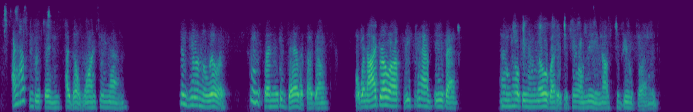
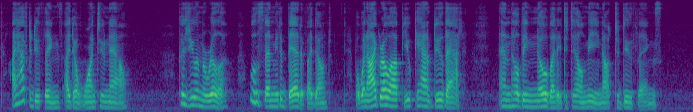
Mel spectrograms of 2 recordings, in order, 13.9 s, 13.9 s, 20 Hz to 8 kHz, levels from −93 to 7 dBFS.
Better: second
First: noise reduction (neural mask model Resemble Enhance denoiser)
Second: none

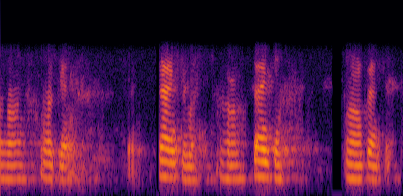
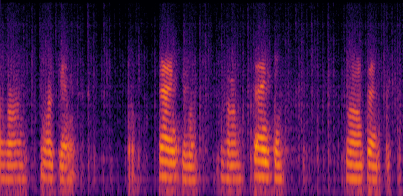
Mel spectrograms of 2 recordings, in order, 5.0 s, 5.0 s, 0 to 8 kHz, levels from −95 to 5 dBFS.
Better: first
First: none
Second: noise reduction (neural mask model RNNoise)

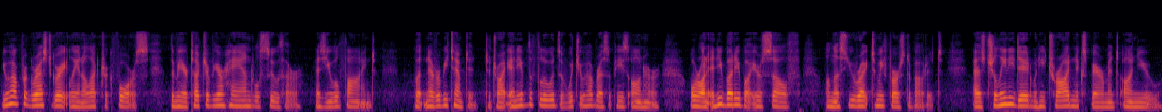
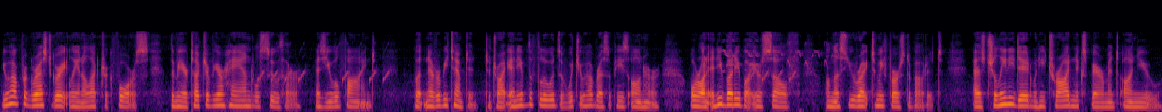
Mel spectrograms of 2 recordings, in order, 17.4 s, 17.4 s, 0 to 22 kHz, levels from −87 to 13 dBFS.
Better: first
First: none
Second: background sound (Bird + Car); 20 dB below the speech

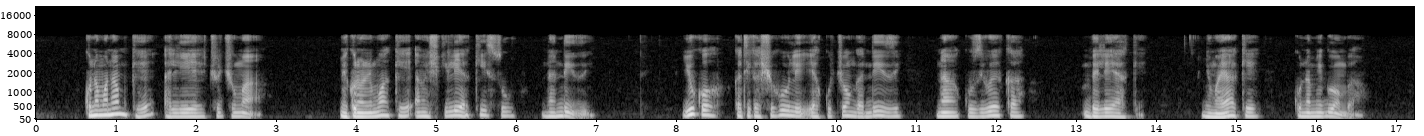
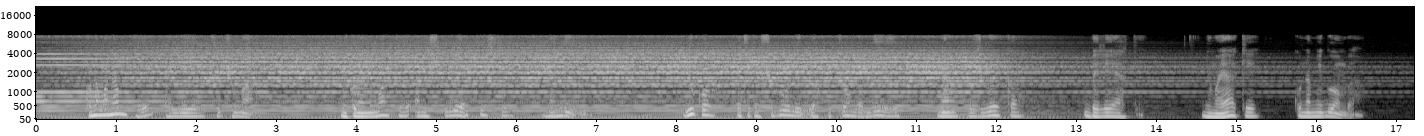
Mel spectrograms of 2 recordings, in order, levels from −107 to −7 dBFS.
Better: first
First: none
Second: background sound (Musical instrument); 3 dB above the speech

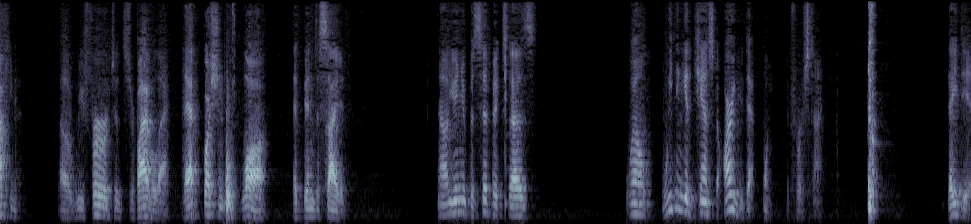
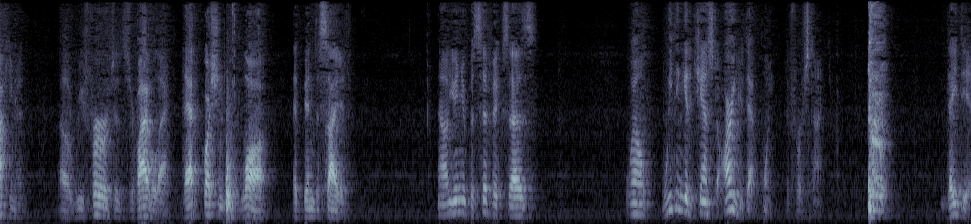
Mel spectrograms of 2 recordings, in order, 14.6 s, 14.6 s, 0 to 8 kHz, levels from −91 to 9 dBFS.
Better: second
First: noise reduction (neural mask model RNNoise)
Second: none

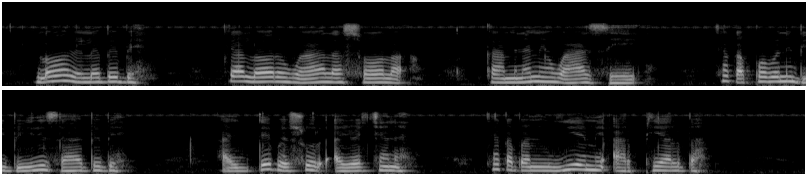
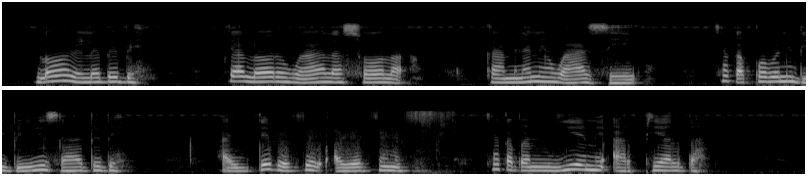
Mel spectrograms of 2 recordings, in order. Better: first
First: none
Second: noise reduction (neural separator model SepFormer DNS4)

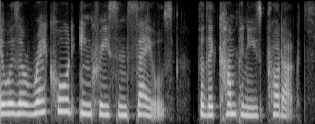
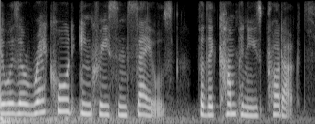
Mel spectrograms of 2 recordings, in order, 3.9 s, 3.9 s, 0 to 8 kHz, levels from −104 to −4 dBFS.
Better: first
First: none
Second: background sound (Boom); 12 dB below the speech

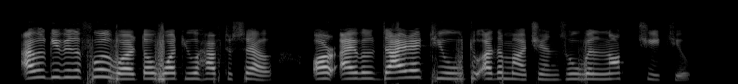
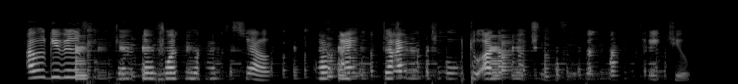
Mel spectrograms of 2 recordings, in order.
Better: first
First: none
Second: noise reduction (neural mask model DeepFilterNet 3)

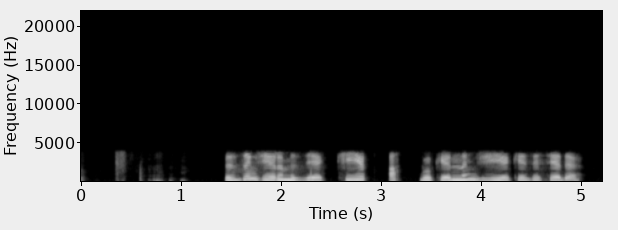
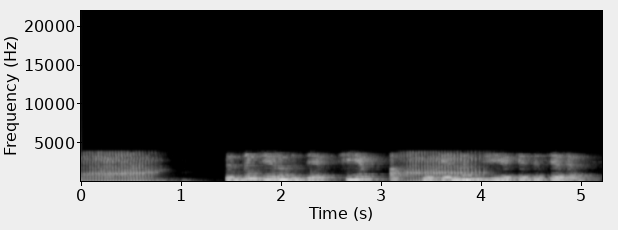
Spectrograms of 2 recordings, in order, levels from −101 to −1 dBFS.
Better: first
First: none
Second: background sound (Breathing); 17 dB below the speech // room echo; dies away in 0.9 s

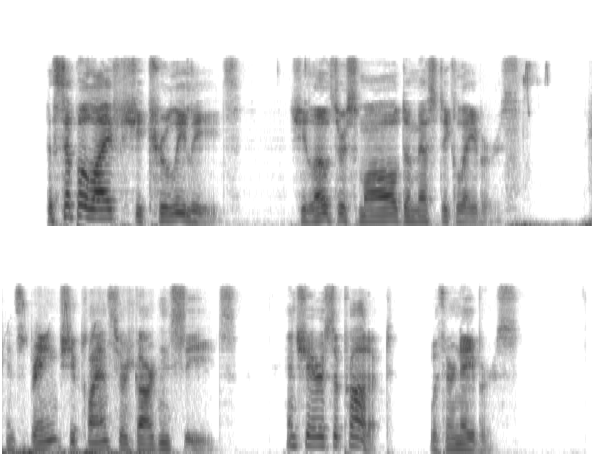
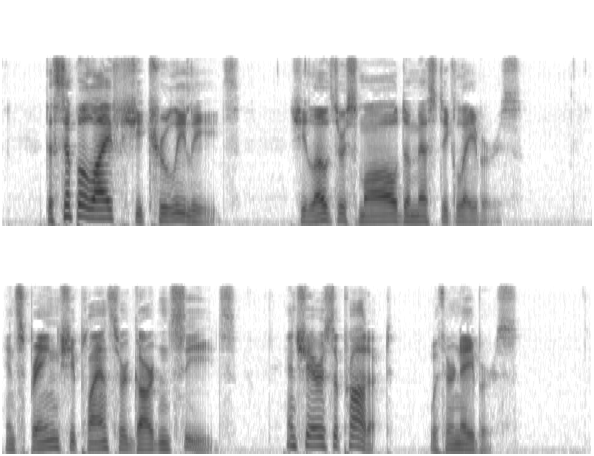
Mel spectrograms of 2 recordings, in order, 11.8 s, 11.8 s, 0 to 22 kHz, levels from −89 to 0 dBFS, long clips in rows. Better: second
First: noise reduction (neural mask model DeepFilterNet 3)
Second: none

